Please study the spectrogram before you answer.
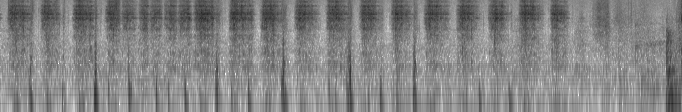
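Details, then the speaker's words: Bad AC compressor off the vehicle, clutch/pulley turned extremely slowly by hand: rough, rasping scraping in uneven strokes, failing compressor clutch/pulley; would be very loud spinning on a vehicle. "you can see it's making some sort of scraping noise and that is just me turning that pulley extremely slow"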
